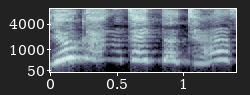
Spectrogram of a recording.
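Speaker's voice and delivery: shrill, very high-pitched, crazed scream. Retelling a show's mother in the hospital: imitating a mother screaming. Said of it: "she just started screaming".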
